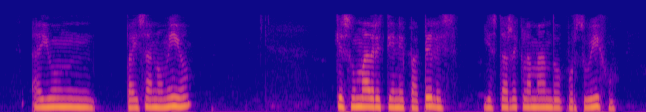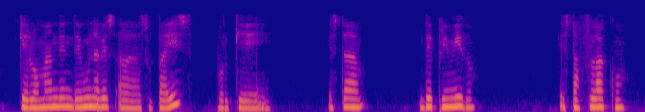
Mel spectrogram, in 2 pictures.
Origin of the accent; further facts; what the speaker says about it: Bolivia; now in Spain; porque en mi país hay empresas españolas ocupando nuestros territorios, empresas españolas con gente española trabajando, y no hay boliviano adentro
